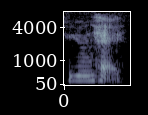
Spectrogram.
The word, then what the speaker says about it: Unhei: Yes, it's pronounced Unhei. It means grace, Mr. Kim added. Unhei, Joey said slowly, and this time perfectly.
